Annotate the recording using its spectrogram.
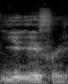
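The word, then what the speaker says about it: Y'ffre: Bosma god, how do you say, Ifri? Ifri, yeah.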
